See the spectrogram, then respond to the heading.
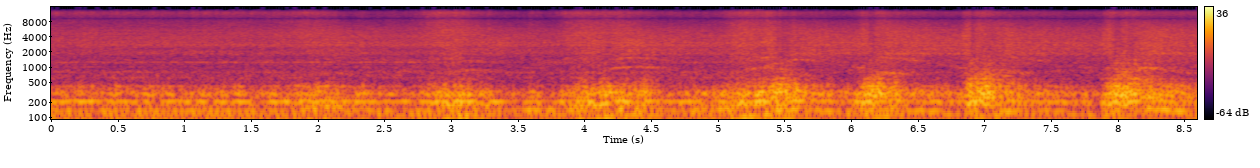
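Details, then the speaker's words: Nissan GU Patrol with Harrop-supercharged LS V8, 6L80 automatic and 3.5-inch exhaust, first start after topping up ATF: crisp throttle blips that rise and fall cleanly with no knocks, misses or rattles; normal revving. "That sounds so good, man. That sounds pretty good."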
